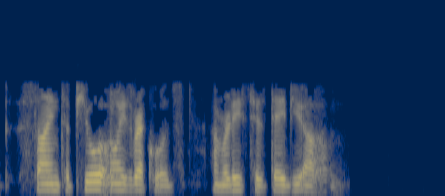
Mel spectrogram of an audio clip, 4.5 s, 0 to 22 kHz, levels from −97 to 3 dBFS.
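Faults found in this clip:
G.729 codec throughout: rough, slightly synthetic speech, band limited to about 150 Hz to 3.7 kHz. Pulse-based CELP coding at what sounds like 8 kbit/s G.729A, damage plainly audible.

VoIP packet loss concealed by the speech codec at 1.00 to 1.17 s (about 80 ms lost) and 3.11 to 3.49 s (340 ms lost over 440 ms, longest gap 120 ms). The decoder stretches the last pitch and filter into fading buzz or coloured noise, and the voice stays weak briefly after packets return.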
